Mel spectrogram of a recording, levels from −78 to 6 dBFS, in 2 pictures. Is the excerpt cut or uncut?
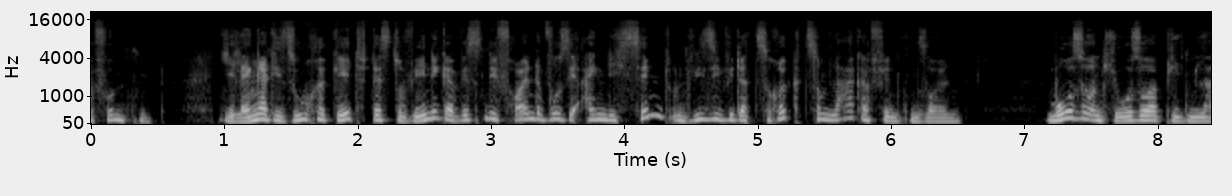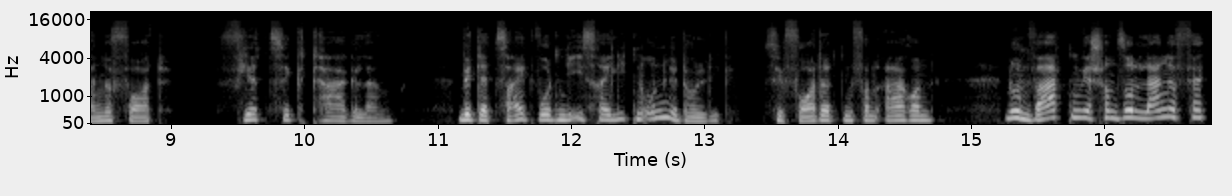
cut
